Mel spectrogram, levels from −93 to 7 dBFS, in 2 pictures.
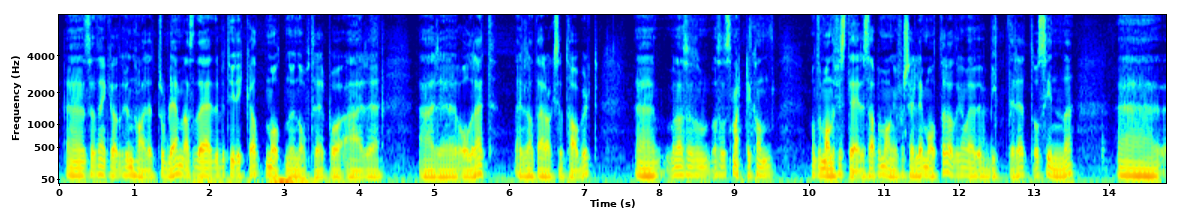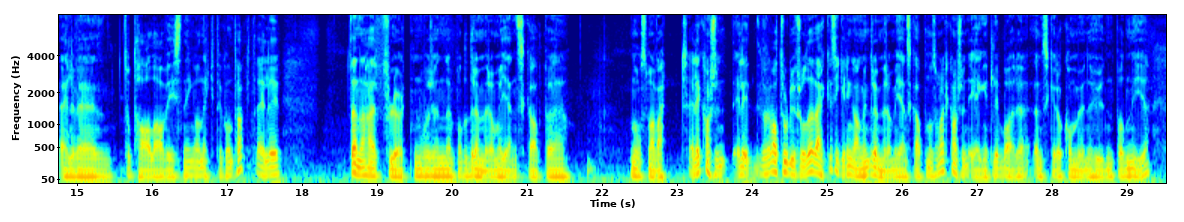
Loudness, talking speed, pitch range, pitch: -27 LUFS, 205 wpm, 80-95 Hz, 85 Hz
